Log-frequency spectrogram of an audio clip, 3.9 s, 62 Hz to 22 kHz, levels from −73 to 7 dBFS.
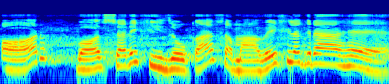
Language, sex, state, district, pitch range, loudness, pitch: Hindi, female, Uttar Pradesh, Jalaun, 180-275 Hz, -14 LUFS, 220 Hz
